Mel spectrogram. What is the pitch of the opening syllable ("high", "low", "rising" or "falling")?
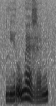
rising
